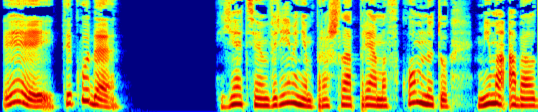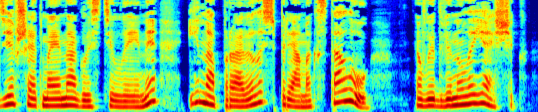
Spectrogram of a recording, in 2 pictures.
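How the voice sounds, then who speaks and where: Woman, audiobook narrator, first-person story, low voice, dry close recording. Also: moderate pace, no echo. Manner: lively, expressive storytelling.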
